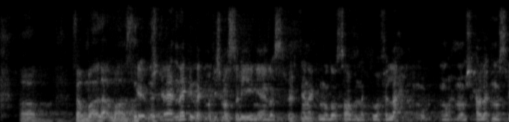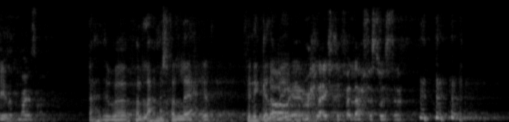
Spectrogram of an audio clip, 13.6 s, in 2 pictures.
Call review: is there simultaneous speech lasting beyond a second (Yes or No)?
No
